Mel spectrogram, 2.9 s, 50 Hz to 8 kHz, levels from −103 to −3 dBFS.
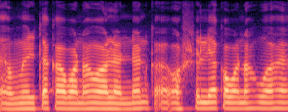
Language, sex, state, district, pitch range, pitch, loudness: Hindi, male, Haryana, Rohtak, 150-155 Hz, 150 Hz, -16 LUFS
